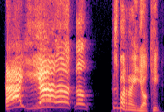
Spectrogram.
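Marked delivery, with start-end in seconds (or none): 0.1-0.8 high, loud ouch; pained yelp. Acted. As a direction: yelp from a chipped tooth. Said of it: "lanciai un urlo".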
